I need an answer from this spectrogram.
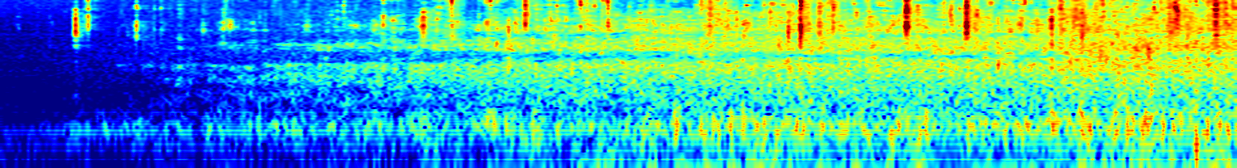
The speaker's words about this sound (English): Or there's this one here. This one is rain and fireplace sounds in a treehouse.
